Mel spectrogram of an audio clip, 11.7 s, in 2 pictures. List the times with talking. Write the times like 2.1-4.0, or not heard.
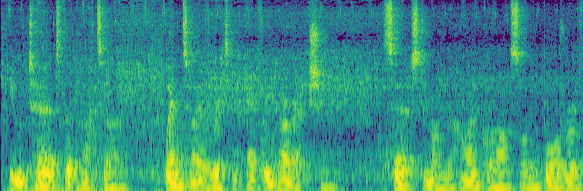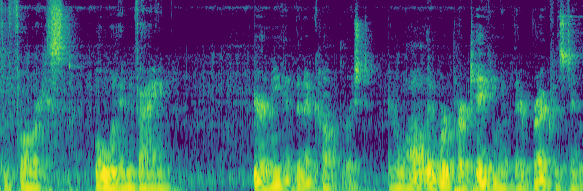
0.0-7.6, 8.3-11.6.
